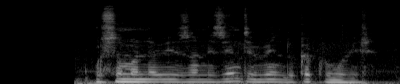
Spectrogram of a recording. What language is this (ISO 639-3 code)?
kin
